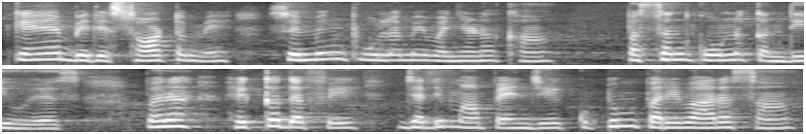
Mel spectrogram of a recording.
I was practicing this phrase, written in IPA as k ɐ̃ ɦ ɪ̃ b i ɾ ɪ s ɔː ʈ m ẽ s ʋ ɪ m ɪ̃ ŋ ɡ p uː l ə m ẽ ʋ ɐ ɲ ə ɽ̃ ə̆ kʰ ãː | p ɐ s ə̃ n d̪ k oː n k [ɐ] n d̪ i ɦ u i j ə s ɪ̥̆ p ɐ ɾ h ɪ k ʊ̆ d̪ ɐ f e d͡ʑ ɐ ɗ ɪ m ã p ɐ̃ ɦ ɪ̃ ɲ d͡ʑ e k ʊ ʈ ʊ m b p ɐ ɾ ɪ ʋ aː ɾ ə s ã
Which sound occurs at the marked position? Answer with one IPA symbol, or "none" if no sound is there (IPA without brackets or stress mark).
ɐ̃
